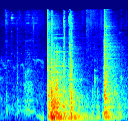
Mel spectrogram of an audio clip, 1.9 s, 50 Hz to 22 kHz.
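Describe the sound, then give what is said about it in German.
A large, heavy old wooden and metal door, the entrance to Trim Castle, a 12th-century Norman fortress on the south bank of the River Boyne, is worked: a loud, sudden clunk, a rumbling scrape, then another solid thud, with no voices. “Wo sich einst eine Zugbrücke befand, schreiten wir über ein paar Treppen und eine kleine Brücke zu einer großen, alten, schweren Tür aus Holz und Metall.”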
